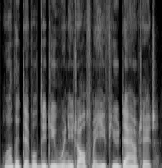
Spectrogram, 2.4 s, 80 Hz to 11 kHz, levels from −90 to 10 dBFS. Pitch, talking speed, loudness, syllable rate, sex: 135 Hz, 320 wpm, -15 LUFS, 6.1 syllables/s, male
